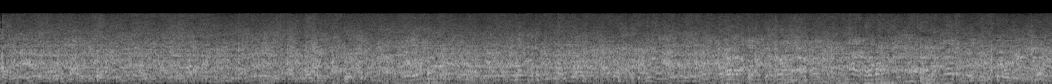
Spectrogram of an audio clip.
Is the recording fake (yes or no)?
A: yes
